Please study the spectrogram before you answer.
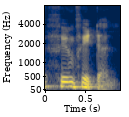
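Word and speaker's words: femme fatale: FEMMEFATALE, इसको pronunciate किया जाता है फेम फेटल।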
